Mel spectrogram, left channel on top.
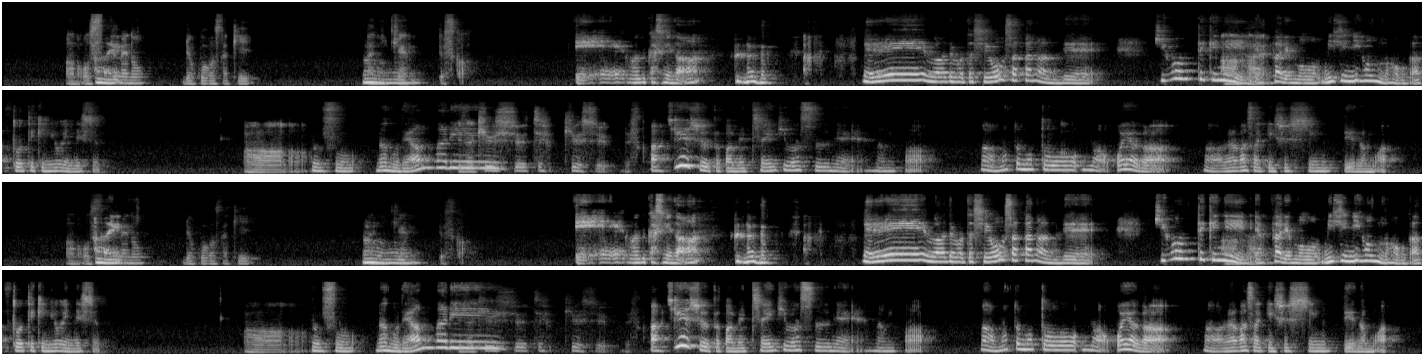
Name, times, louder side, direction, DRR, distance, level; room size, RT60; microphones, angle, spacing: voice 1, 0.6-1.4 1.8-2.5 3.6-4.7 8.0-8.5 12.2-12.8 16.6-17.3 18.8-20.7 24.8-24.9, left 4 dB, 60° left, 17 dB, 0.6 m, -30 dB
voice 2, 3.6-4.2 5.7-8.0 8.6-15.2 17.3-19.2 20.7-23.4 24.0-25.9 26.2-28.0, right 2 dB, 35° right, 12 dB, 1.0 m, -19 dB
25.5 x 9.7 x 3.1 m, 0.36 s
head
